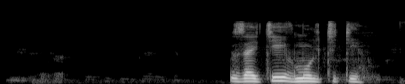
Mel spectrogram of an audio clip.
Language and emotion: Russian, neutral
